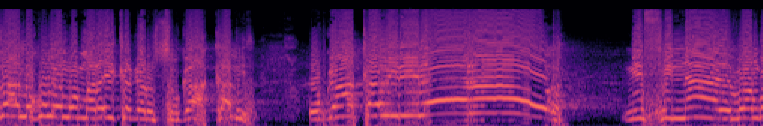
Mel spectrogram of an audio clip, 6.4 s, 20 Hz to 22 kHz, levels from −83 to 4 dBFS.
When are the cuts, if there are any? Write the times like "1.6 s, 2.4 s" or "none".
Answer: none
